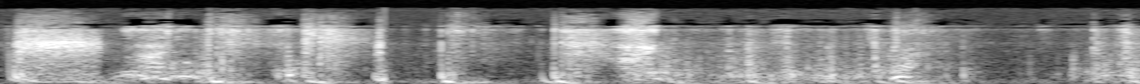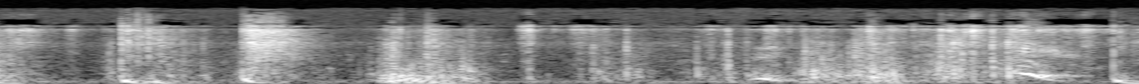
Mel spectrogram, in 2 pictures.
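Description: Kung fu film fight sound effects: a quick, irregular series of sharp punch and kick hits.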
